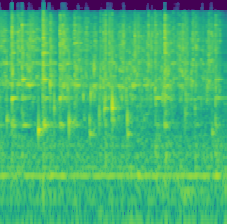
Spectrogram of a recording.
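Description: Three eggs are whisked in a bowl with a utensil, quick irregular clinking and scraping strokes against the bowl, close and loud, with no talk.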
